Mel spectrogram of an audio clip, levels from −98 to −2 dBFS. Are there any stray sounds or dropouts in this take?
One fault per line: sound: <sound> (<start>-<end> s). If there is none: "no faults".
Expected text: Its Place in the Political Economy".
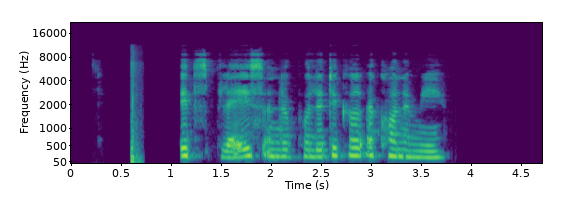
sound: thud (0.6-0.7 s)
